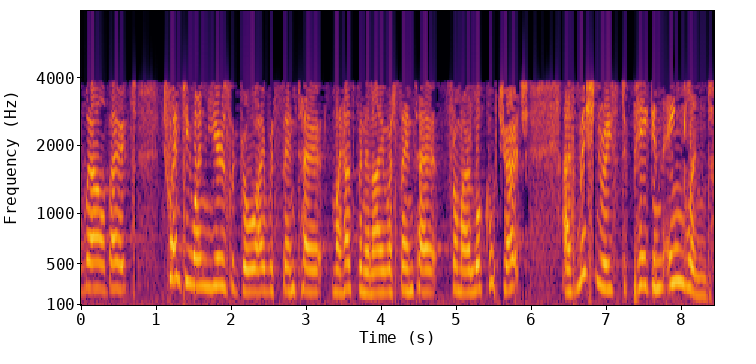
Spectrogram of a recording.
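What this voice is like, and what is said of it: Scottish accent. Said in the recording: “you can tell from my accent that I'm Scottish”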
